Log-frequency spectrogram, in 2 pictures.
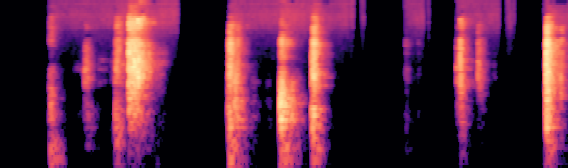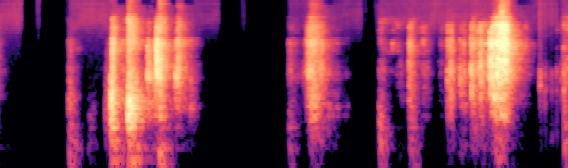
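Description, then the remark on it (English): Dice rattle and clack onto a hard tray in scattered bursts, with sharp clicks and a few busier tumbling clusters, moderately loud, and no voices. “How are we going to roll the dice and make sure that it's not too loud?”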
